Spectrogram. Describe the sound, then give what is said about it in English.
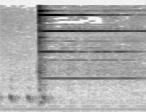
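A single bright bell strike rings out clearly, its clear metallic tone sustaining and slowly fading over the next second, preceded by a couple of soft low thumps. “I don't know why he asked me to ring the bell, but he did.”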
